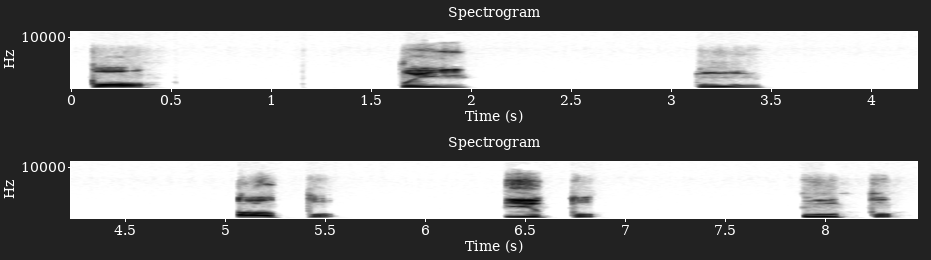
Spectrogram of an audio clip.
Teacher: ত উচ্চারণ করার সময় জিহ্বার আগা সামনের উপরের 2 দাঁতের গোড়াকে হালকা স্পর্শ করে, হালকা, একেবারে গোড়ার উপরের দিকটা ব্যবহার করা হয়।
